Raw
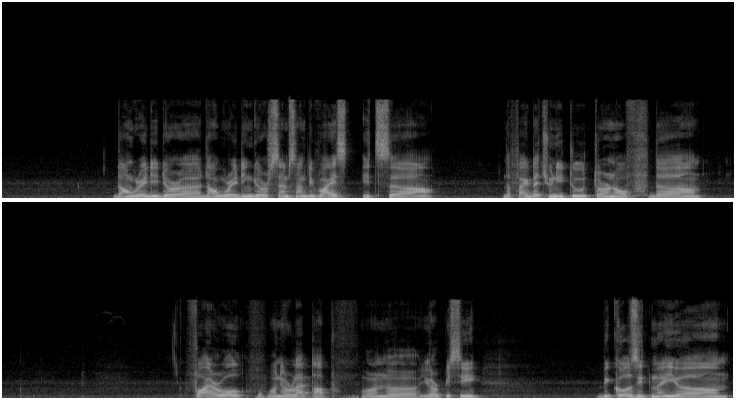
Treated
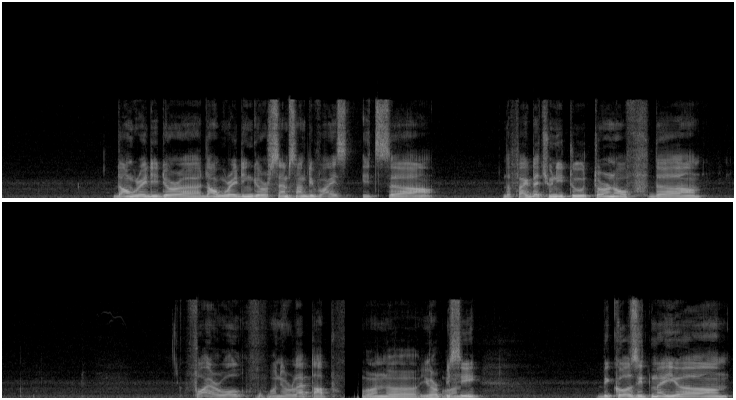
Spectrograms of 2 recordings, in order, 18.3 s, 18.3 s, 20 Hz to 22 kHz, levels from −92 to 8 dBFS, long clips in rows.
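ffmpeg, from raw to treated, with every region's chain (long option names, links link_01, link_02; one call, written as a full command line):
ffmpeg -i in.wav -filter_complex "[0:a]asettb=1/sr,asplit=3[link_01][link_02][link_03];[link_01]atrim=end=3.934[link_04];[link_02]atrim=start=3.93:end=4.87,asetpts=PTS-STARTPTS,afade=type=in:duration=0.004:curve=qsin,afade=type=out:start_time=0.936:duration=0.004:curve=qsin,highshelf=frequency=4600:gain=6,bandreject=frequency=600:width=7.2,acompressor=threshold=-32dB:ratio=6:attack=3.2:release=140:knee=1:detection=peak[link_05];[link_03]atrim=start=4.866[link_06];[link_04][link_05]acrossfade=duration=0.004:curve1=hsin:curve2=qsin[link_07];[link_07][link_06]acrossfade=duration=0.004:curve1=qsin:curve2=hsin,asettb=1/sr,asplit=3[link_08][link_09][link_10];[link_08]atrim=end=11.584[link_11];[link_09]atrim=start=11.58:end=12.87,asetpts=PTS-STARTPTS,afade=type=in:duration=0.004:curve=qsin,afade=type=out:start_time=1.286:duration=0.004:curve=qsin,aemphasis=mode=production:type=cd,acompressor=threshold=-40dB:ratio=1.5:attack=3.2:release=140:knee=1:detection=peak[link_12];[link_10]atrim=start=12.866[link_13];[link_11][link_12]acrossfade=duration=0.004:curve1=hsin:curve2=qsin[link_14];[link_14][link_13]acrossfade=duration=0.004:curve1=qsin:curve2=hsin,asettb=1/sr,asplit=3[link_15][link_16][link_17];[link_15]atrim=end=13.434[link_18];[link_16]atrim=start=13.43:end=14.88,asetpts=PTS-STARTPTS,afade=type=in:duration=0.004:curve=qsin,afade=type=out:start_time=1.446:duration=0.004:curve=qsin,agate=range=-33dB:threshold=-42dB:ratio=16:release=100:detection=peak,equalizer=frequency=91:width_type=o:width=1.8:gain=6.5,aecho=1:1:994:0.596,atrim=end_sample=63945[link_19];[link_17]atrim=start=14.876[link_20];[link_18][link_19]acrossfade=duration=0.004:curve1=hsin:curve2=qsin[link_21];[link_21][link_20]acrossfade=duration=0.004:curve1=qsin:curve2=hsin" out.wav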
